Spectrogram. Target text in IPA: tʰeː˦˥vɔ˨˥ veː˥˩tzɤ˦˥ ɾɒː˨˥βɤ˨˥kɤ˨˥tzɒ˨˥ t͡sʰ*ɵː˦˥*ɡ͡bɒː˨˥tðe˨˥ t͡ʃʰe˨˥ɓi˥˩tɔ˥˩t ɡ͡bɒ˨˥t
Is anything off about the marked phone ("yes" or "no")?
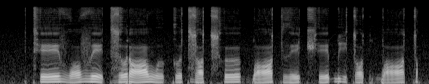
no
